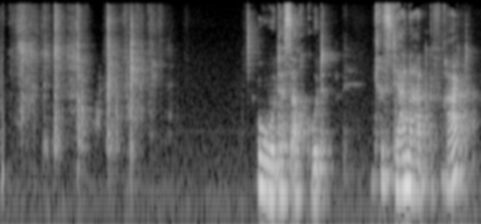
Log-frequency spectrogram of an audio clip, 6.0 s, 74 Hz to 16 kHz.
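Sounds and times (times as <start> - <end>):
paper slip rustling as drawn from a pile: 0.0 - 2.2
speech: 3.2 - 5.9.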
